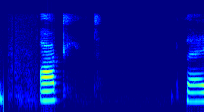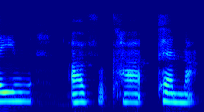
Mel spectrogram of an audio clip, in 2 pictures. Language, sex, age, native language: Icelandic, female, 7, Icelandic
